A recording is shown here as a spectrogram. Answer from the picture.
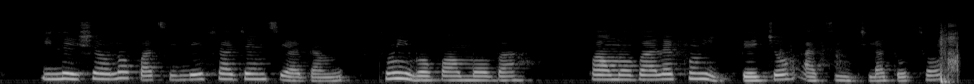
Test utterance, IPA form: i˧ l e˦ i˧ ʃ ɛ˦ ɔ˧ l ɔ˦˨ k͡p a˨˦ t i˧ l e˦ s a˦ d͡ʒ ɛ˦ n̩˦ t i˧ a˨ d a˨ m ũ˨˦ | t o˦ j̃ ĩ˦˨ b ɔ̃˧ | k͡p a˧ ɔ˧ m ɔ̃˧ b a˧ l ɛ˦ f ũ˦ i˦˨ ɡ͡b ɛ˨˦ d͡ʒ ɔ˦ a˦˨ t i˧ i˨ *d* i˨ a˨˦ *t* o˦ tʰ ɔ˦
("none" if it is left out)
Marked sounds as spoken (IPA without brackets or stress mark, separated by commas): d͡ʒ, t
